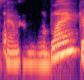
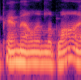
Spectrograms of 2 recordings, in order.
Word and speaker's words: Pam Allen-LeBlanc: And so I tell people I mispronounced my own last name 3 times. I told them I was Pam Allen LeBlanc and Pam Allen LeBlanc. And then finally I said it correctly, Pam Allen LeBlanc.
